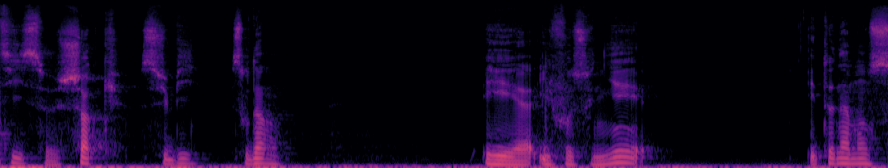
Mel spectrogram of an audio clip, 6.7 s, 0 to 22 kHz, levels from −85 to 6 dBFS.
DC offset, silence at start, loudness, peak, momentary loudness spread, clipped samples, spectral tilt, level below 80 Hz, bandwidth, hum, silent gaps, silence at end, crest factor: under 0.1%; 0 s; -40 LUFS; -18 dBFS; 18 LU; under 0.1%; -4.5 dB/octave; -52 dBFS; 19.5 kHz; none; none; 0 s; 22 dB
